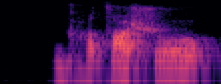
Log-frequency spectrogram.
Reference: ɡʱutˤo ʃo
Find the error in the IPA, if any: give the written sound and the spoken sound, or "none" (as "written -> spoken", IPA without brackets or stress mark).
u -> ɯ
